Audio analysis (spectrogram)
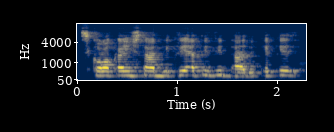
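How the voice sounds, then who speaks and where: A woman's voice: mid-range voice, fairly even intonation, fast. A woman with a northeastern Brazilian accent from Ceará, speaking reflectively as an interview guest and often checking for agreement with small tag questions. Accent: Cearense northeastern Brazilian. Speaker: interview guest, playwright and actress. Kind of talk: conversational interview.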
